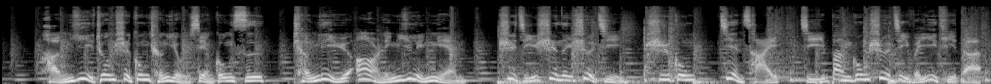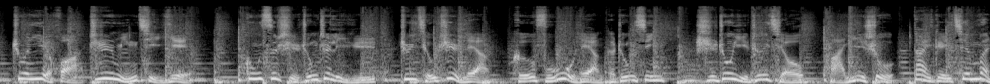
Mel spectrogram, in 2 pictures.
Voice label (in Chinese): 男, 装饰广告; 飞碟说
